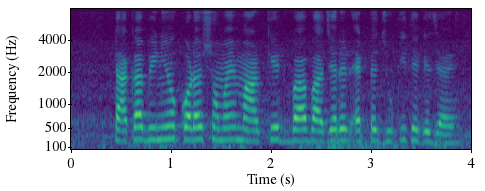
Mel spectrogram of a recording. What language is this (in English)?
Bangla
